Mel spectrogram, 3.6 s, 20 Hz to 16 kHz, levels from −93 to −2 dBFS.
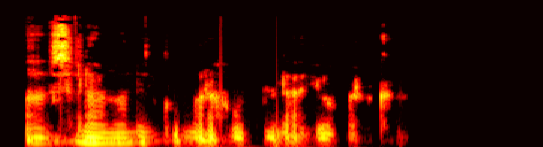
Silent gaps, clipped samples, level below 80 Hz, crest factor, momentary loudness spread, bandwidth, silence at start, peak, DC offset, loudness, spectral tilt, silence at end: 2.50-2.54 s; under 0.1%; -48 dBFS; 26 dB; 18 LU; 11.5 kHz; 0.2 s; -2 dBFS; under 0.1%; -22 LUFS; -2.5 dB/octave; 1 s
